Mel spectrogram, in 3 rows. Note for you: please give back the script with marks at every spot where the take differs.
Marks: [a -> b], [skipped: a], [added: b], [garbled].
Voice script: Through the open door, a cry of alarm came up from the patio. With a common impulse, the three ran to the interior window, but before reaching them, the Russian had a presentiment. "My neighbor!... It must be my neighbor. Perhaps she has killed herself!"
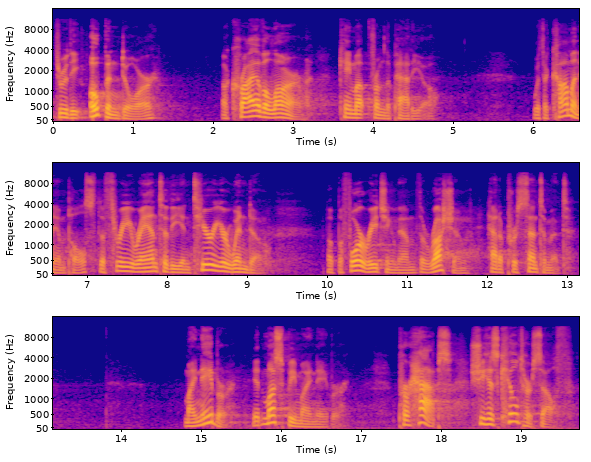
Through the open door, a cry of alarm came up from the patio. With a common impulse, the three ran to the interior window, but before reaching them, the Russian had a presentiment. "My neighbor!... It must be my neighbor. Perhaps she has killed herself!"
